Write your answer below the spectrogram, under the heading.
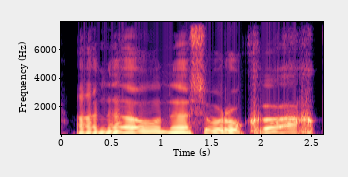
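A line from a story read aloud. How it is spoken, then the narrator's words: Grumbling. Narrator (Russian): проворчал Франсуа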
